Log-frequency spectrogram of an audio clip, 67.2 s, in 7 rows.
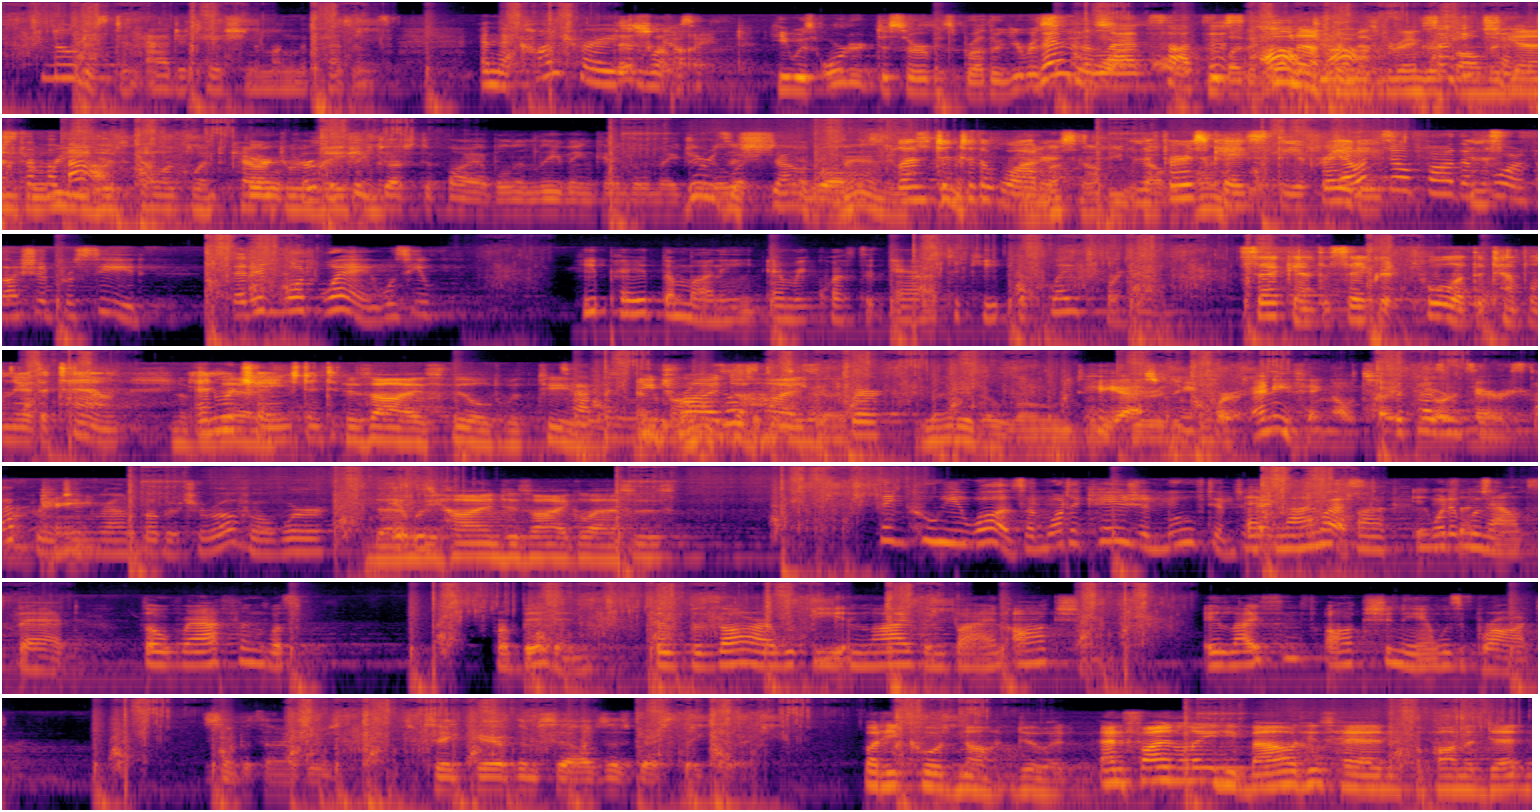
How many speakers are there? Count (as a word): ten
